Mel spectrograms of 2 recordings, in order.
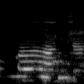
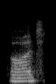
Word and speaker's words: काच: यथा महत्त्वं नैवं तु काच सकले किरणाकुलेपि। कांच नहीं है, काच है। काच कांच नहीं है, काच है। ठीक है, अर्थ भले ही कांच निकलेगा, लेकिन उच्चारण में काच है।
